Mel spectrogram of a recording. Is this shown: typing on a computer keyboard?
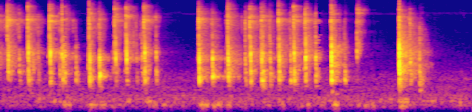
yes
